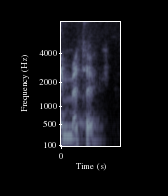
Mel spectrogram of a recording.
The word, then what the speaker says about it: Mitiq: everyone for joining we we accept all pronunciations i guess uh i say mythic uh so this is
